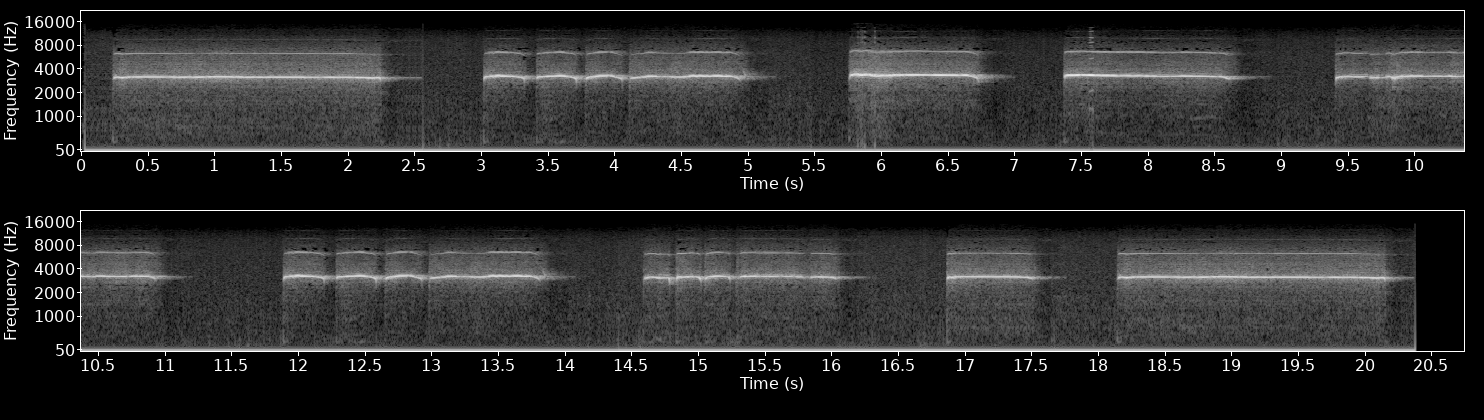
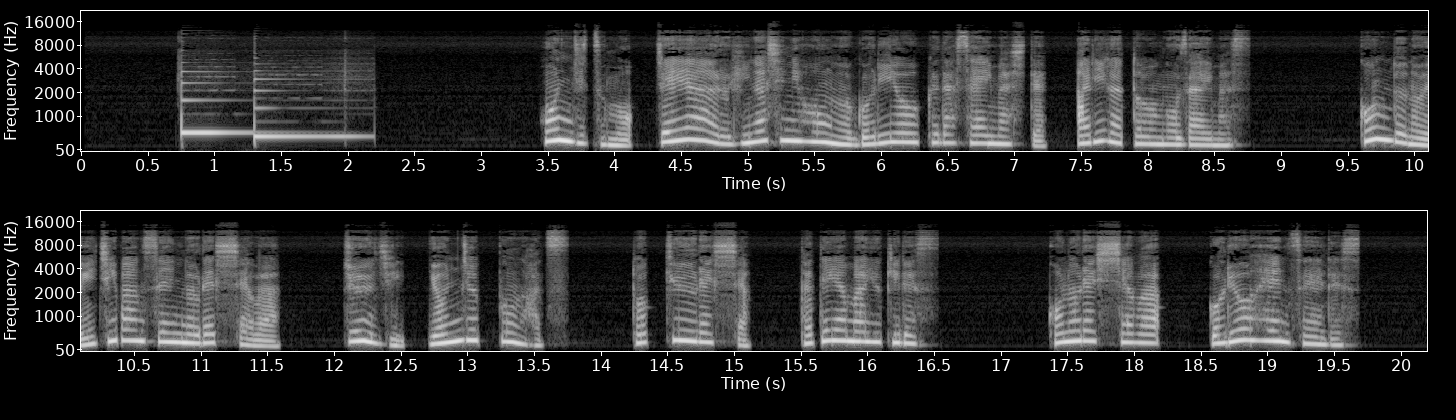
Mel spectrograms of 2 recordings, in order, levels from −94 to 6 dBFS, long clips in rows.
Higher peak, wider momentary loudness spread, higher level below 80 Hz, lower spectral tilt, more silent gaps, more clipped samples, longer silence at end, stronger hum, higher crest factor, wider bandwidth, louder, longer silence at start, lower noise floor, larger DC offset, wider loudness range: about the same, 0 dBFS vs 0 dBFS; about the same, 10 LU vs 12 LU; first, -58 dBFS vs -74 dBFS; second, 3.5 dB/octave vs -5 dB/octave; neither; neither; about the same, 0.5 s vs 0.5 s; neither; about the same, 14 dB vs 16 dB; second, 10.5 kHz vs 12.5 kHz; first, -11 LUFS vs -16 LUFS; second, 0 s vs 0.75 s; second, -53 dBFS vs -66 dBFS; first, 4% vs under 0.1%; about the same, 5 LU vs 4 LU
